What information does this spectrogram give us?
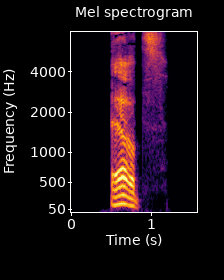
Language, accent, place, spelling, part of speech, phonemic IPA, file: German, Germany, Berlin, erz-, prefix, /ɛrts/, De-erz-.ogg
- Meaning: arch-, ultra-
